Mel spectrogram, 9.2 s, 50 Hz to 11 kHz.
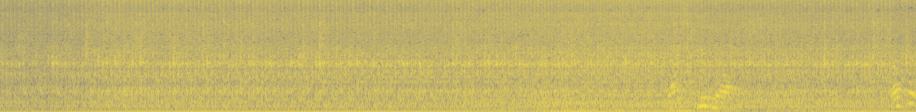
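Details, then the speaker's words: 1982 Mercedes 240D diesel after valve adjustment and idle raised a couple hundred rpm: steady even diesel clatter at idle, no stumble, hunting or misfire, no engine vibration. "is nice so look how smooth that's idling you guys see there's no not even a vibration on the engine"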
